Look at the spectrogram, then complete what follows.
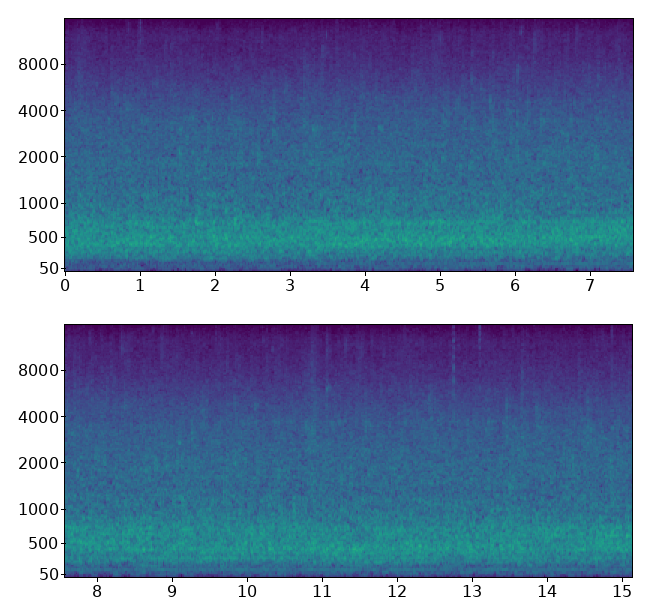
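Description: Steady rushing of circulating water in a large aquarium tank, with a faint low hum underneath.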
